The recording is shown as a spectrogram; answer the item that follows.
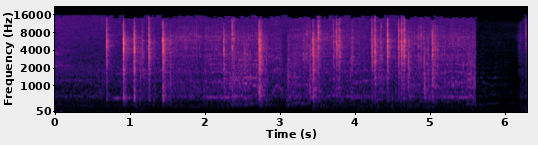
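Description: Epson XP-610 inkjet printer running as it prints onto a disc in its CD tray: a steady mechanical whirr with a faint hum and scattered clicks, which stops suddenly near the end.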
